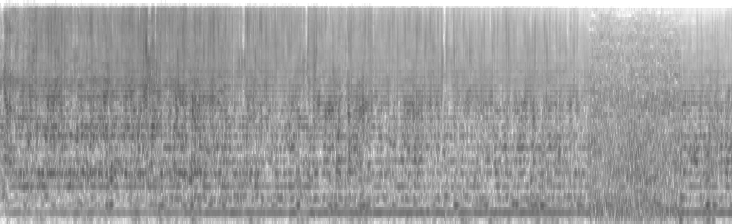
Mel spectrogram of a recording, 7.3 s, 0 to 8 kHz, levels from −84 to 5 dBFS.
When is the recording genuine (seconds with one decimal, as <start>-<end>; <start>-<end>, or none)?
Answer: 5.9-6.8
